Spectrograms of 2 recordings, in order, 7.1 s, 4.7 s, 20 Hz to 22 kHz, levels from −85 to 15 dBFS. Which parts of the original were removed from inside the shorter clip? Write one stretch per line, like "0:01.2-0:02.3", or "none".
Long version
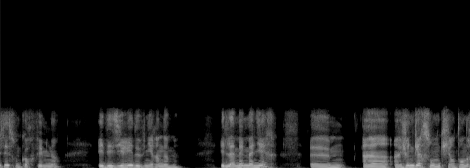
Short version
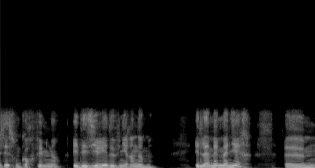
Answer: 0:01.0-0:01.4

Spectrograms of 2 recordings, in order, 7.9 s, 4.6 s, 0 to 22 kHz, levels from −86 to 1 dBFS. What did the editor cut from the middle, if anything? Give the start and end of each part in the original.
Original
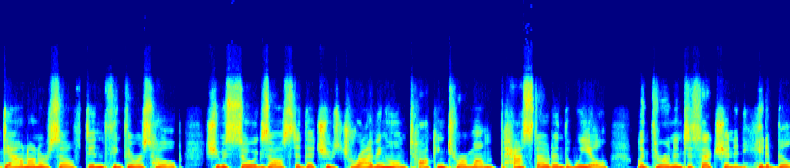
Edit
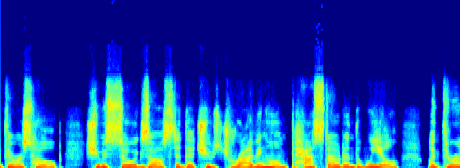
0:04.1-0:05.0

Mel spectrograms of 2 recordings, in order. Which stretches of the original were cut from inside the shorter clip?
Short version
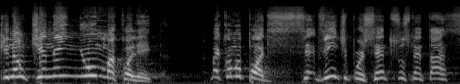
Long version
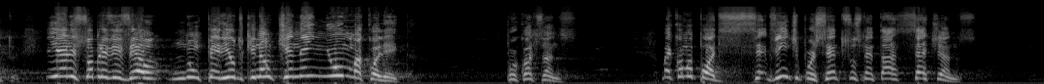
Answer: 0:04.5-0:06.5

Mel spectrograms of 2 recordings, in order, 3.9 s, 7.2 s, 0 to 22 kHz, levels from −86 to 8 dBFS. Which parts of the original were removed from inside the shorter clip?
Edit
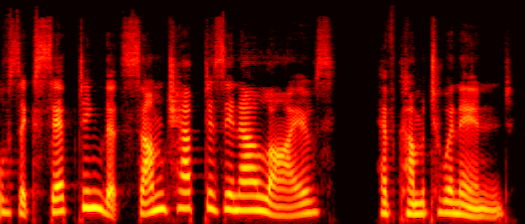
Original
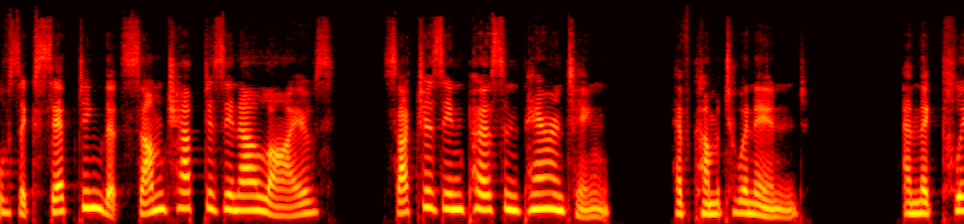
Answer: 0:02.7-0:04.9

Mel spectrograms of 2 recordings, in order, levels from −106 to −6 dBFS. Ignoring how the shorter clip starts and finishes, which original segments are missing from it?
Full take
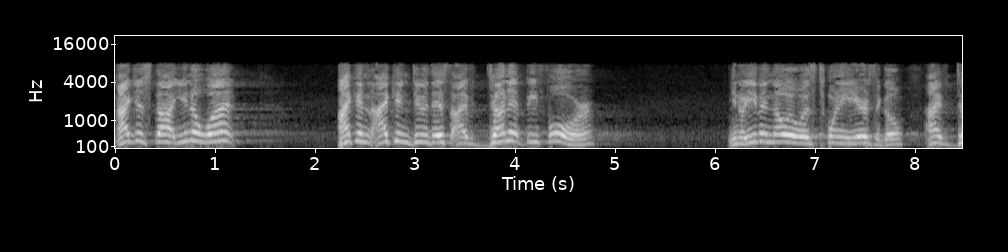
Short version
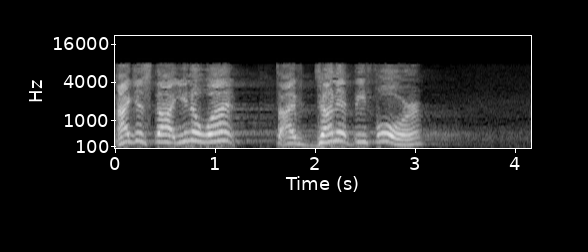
0:01.6-0:03.3

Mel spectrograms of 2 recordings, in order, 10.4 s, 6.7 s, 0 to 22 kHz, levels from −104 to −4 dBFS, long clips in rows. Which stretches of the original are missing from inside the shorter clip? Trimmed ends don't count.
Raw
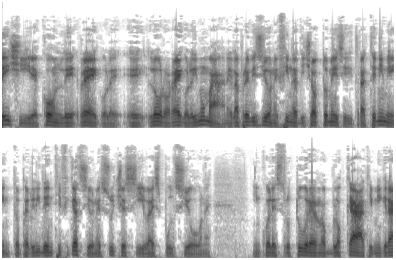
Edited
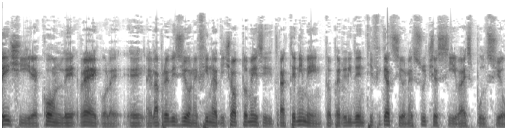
0:01.9-0:03.0

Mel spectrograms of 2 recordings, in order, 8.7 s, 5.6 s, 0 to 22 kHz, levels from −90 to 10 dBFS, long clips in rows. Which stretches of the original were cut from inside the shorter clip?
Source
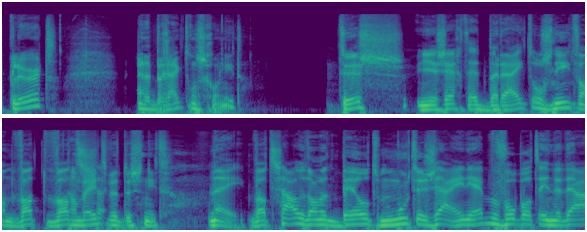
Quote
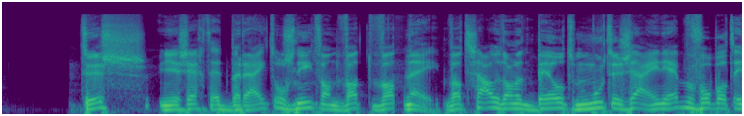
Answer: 0:04.9-0:05.8

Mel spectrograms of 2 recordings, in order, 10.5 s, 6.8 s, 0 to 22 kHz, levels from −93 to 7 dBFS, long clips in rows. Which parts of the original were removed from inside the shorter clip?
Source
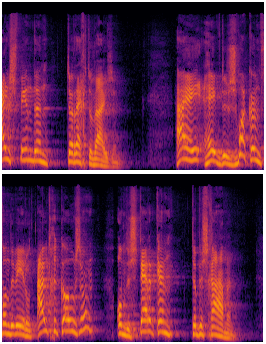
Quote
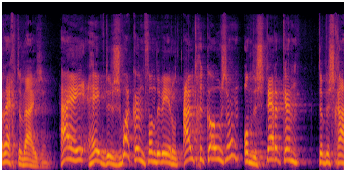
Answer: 0:02.5-0:03.4
0:07.1-0:07.5

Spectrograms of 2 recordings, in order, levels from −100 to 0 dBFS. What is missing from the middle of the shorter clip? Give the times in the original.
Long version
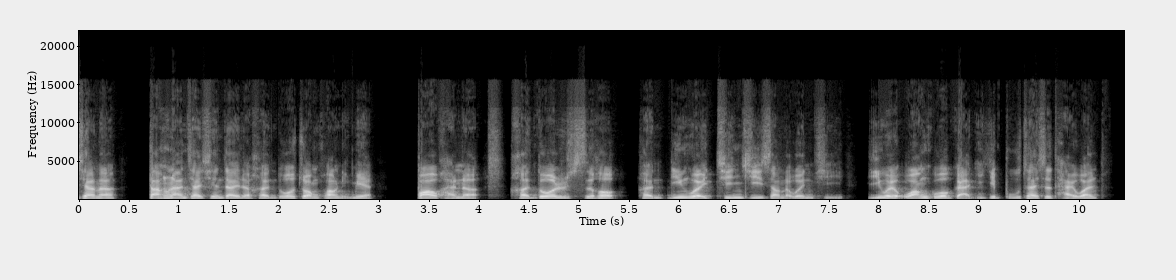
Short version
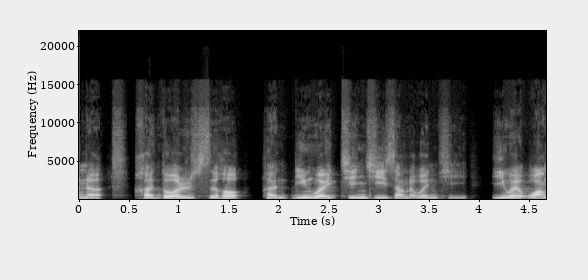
none

